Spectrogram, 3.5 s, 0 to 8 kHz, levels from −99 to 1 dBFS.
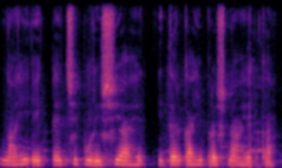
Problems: constant background noise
